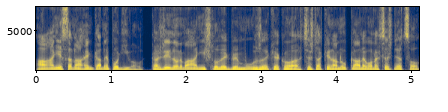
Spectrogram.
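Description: At a very fast pace with hardly any pauses, a man talks at a fairly high pitch with ordinary pitch variation, in a dry, close sound with no echo. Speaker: golf coach and analyst. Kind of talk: interview.

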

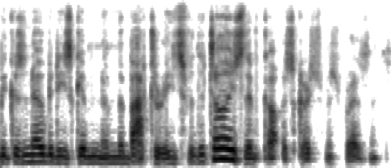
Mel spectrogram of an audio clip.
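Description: A woman with a very deep, low pitch speaks at a fairly quick pace. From Ireland. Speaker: book reviewer. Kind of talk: casual chat.

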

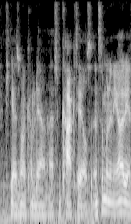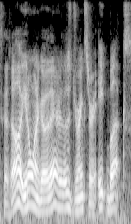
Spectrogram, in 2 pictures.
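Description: With noticeable background noise behind him, a man speaks very fast with hardly any pauses. His medium-pitched voice makes very wide pitch swings and big swings in loudness. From US, moved from Hungary at age four. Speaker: stand-up comedian. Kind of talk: casual chat.

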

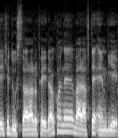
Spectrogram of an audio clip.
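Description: A man's dark, mellow tone stands out against a quiet background. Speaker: podcast host. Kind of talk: casual chat.

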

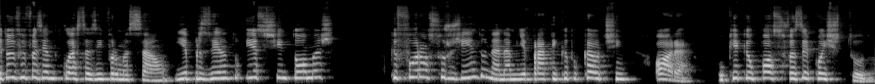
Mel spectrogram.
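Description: A woman with a high pitch speaks at a fairly quick pace, her loudness very even. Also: ordinary pitch variation. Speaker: business coach. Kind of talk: interview. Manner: animated.

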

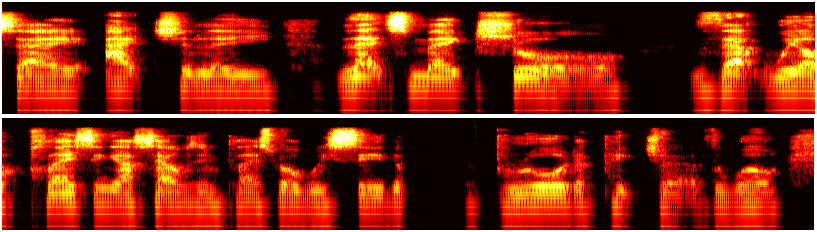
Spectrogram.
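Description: A man's medium-pitched, ordinary speaking voice at a fairly slow pace, with ordinary pitch variation, big swings in loudness and a dry, close sound with no echo. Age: 40s. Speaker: anti-poverty community worker. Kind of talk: casual interview chat.

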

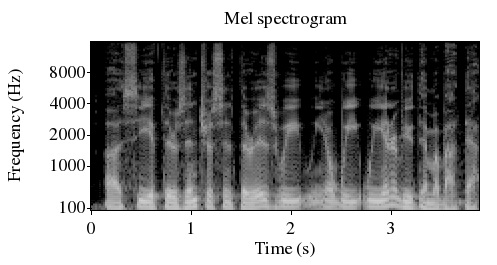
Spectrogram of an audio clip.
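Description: With ordinary pitch variation, a man talks in a medium pitch. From US Midwest, Ohio. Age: 60s. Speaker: organic produce business owner. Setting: studio. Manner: talkative, people person.

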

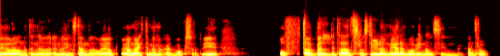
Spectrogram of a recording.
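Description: Speech moves at a fairly quick rate. Its intonation is lively. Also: man. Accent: slight northern Swedish. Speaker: life coach. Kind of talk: podcast interview.

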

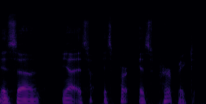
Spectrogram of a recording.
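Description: A man speaks fairly slowly in a very clean recording with a silent background. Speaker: radio host. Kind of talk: live radio poetry show, casual chat. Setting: radio studio, live broadcast. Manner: hesitant, filler-heavy.

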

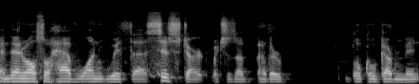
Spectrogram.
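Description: Delivered at a fairly quick pace, the speech carries an Upper Midwest accent and a flat, monotone intonation. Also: man. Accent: Upper Midwest American. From Wisconsin, Milwaukee area. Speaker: deputy city manager and Army veteran. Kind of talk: casual chat.

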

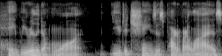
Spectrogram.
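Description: A man with an American accent, fairly low-pitched with vocal fry, at a fairly quick pace and with lively intonation. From Las Vegas, Nevada. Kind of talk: casual faith discussion.

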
